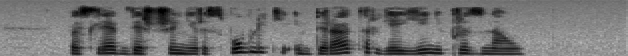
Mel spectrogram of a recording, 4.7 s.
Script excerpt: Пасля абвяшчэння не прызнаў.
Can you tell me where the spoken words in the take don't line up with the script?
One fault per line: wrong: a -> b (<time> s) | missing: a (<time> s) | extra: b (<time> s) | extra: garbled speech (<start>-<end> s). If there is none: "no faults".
extra: рэспублікі імператар яе (1.6 s)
